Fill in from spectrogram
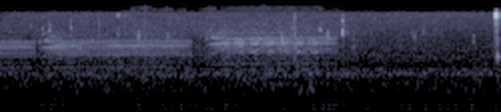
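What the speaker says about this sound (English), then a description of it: "Get out of my hole, sheep!" Sheep bleating in the Minecraft Tekkit modpack, a steady drawn-out bleat with a tonal, wavering quality lasting over two seconds, at moderate level with a faint click near the end.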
